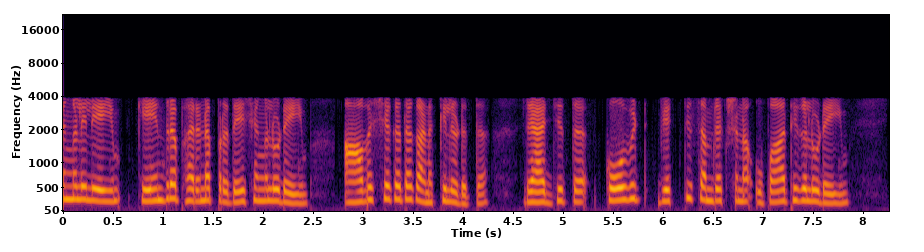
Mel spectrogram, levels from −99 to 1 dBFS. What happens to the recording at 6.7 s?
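A packet loss with pitch repetition occurs at 6.71 s. About 10 ms of audio went missing, which fits a single lost packet, and the receiver filled the gap by repeating the most recent pitch period of the speech instead of leaving silence. Because the gap is so short, the repeated cycle never fades into silence; it sounds like a brief held, slightly buzzy tone before the speech continues, within the narrow telephone band of the G.711 coding.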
